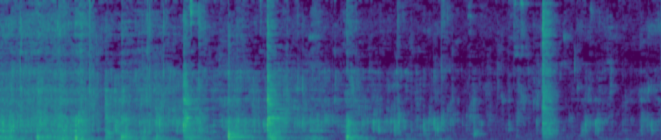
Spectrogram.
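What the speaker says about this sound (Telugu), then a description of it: "ఇప్పుడు హాఫ్ కప్పు పల్లీలు, ఒకసారి కలుపుకోవాలి" Close, brisk scraping and rattling of a spoon stirring half a cup of peanuts frying in a pan with chillies, with irregular strokes and a light sizzle underneath.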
